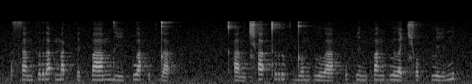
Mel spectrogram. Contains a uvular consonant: no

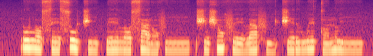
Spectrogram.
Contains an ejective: no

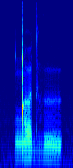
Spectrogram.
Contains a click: yes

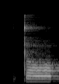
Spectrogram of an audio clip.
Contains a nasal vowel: yes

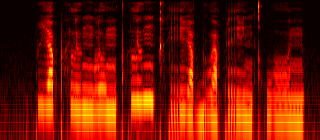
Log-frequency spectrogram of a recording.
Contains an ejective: no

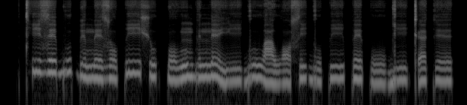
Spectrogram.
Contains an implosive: yes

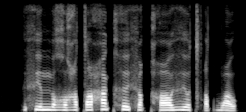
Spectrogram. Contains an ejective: yes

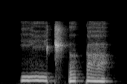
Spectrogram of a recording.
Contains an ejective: yes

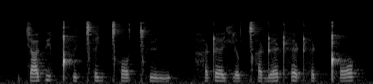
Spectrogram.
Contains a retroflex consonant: yes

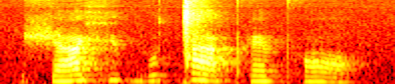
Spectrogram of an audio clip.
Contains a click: yes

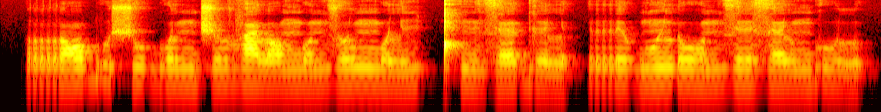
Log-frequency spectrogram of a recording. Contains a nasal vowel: yes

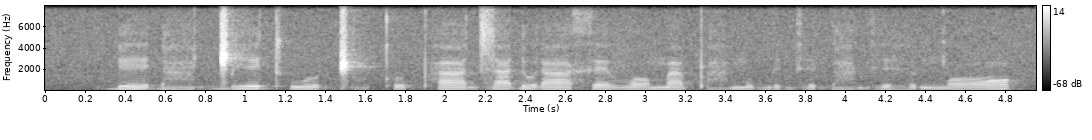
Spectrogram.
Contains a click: yes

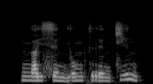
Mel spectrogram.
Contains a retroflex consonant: no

